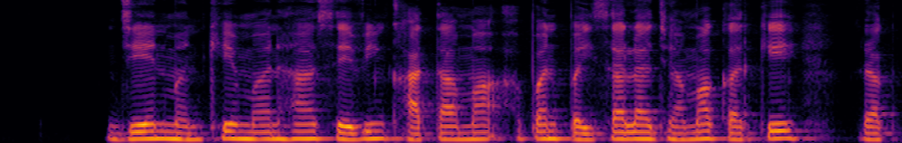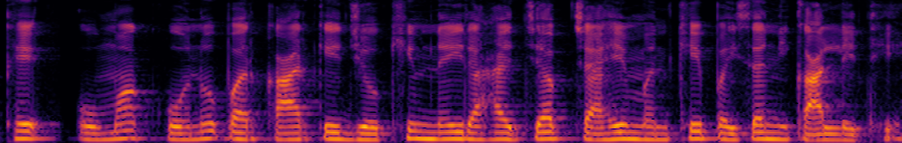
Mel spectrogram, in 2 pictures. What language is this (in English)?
Chhattisgarhi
